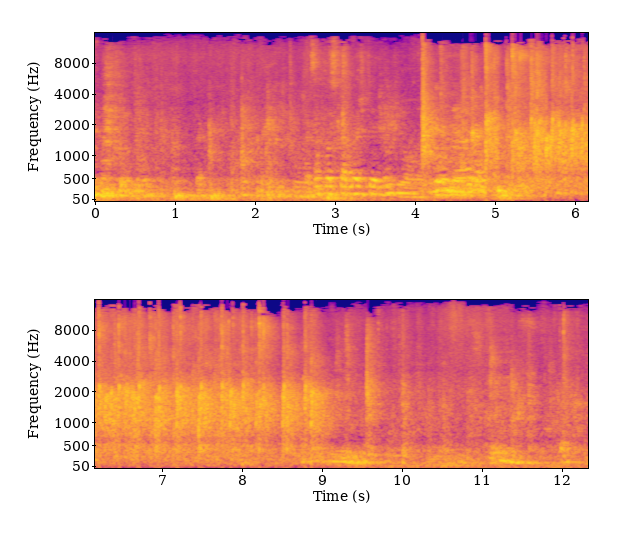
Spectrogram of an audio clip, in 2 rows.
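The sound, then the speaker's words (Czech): Talk gives way to a burst of applause from a group at a meeting after a resolution is adopted by vote, a dense, steady patter of many hands clapping for several seconds, with voices continuing underneath and after. “Takže 18 pro, nikdo nebyl proti a jeden se zdržel, návrh byl přijat a já si myslím, že až teď můžeme tleskat.”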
